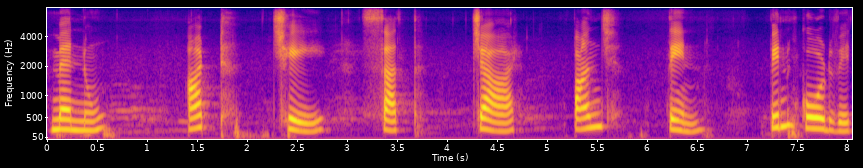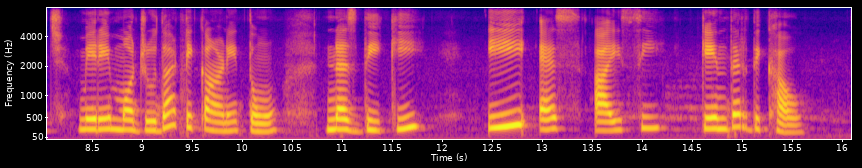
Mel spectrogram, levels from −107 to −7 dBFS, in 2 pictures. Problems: background conversations at intervals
